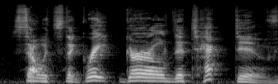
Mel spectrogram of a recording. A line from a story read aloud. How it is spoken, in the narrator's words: the man hisses at her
